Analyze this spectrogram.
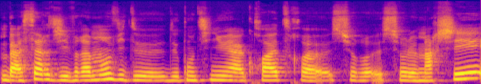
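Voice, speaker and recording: Against noticeable background noise, a woman speaks at a very slow pace and medium pitch with fairly even intonation. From French-speaking Switzerland, Riviera (Vevey–Montreux). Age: 20s. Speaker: e-commerce entrepreneur. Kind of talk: interview. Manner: hesitant, many fillers.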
